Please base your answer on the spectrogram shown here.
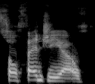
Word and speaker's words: solfeggio: am i pronouncing that correctly correctly is it so fagio so i mean let me say it with a boston accent solfeggio yes so there's a couple that i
